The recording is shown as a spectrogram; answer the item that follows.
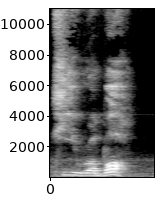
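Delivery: rabo with stress on final syllable -bo. Explaining hebrew cantillation, the word rabo: stress on last syllable of rabo. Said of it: "the trop is on lamata. Lamata means on the last syllable".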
